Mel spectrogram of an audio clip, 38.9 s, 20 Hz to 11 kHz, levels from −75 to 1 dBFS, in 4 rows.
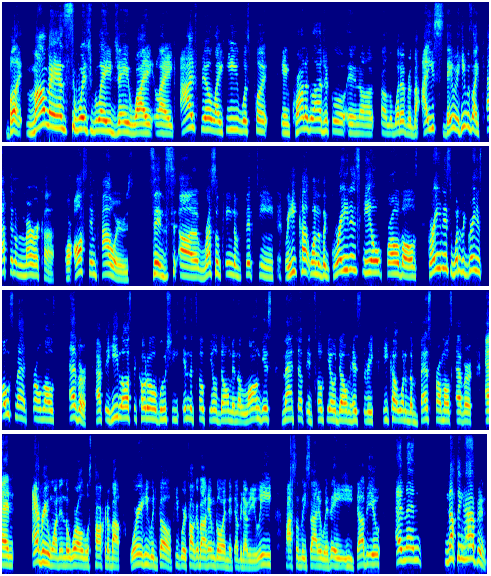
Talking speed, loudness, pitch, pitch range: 165 wpm, -22 LUFS, 195 Hz, 170-230 Hz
